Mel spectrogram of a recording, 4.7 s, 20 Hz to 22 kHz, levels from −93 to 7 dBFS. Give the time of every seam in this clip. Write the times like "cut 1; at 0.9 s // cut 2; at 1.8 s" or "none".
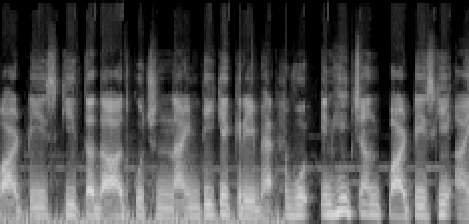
cut 1; at 2.8 s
